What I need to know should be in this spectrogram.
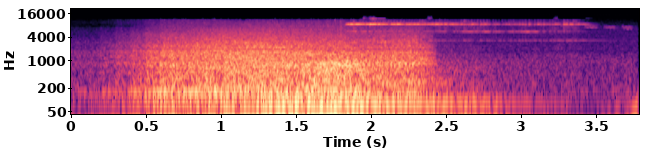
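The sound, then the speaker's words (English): A car driven by Vera speeds along a winding country road, rushing past with a broad roar that swells over about two seconds, then fades into a lower engine hum with a faint high whine lingering after. “Vera speeds along a winding country road.”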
